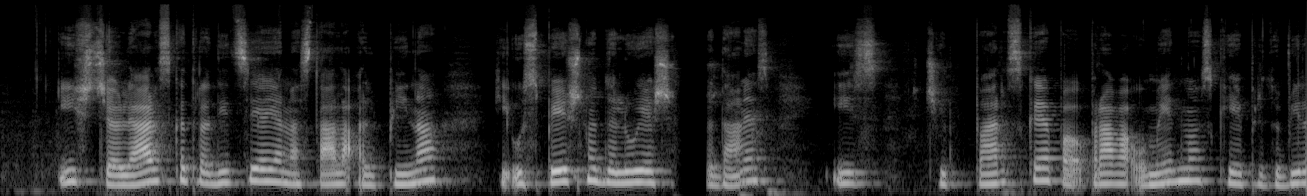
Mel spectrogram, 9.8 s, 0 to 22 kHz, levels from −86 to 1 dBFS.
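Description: Speech runs for about 10 seconds and has three faults close together. Right after "ki uspešno deluje", a call audio freeze starts at 5.05 s and lasts until 5.34 s. The last sound carries on as a fading buzz or hiss. It then drops to silence for about 170 ms. About 254 ms of filler is inserted in all. When the sound resumes, it picks up where it stopped, with nothing lost. This is likely a case of packets arriving late and the jitter buffer running dry. The delay grows by about 254 ms. Soon after, at 5.55 to 5.59 s, the audio skips ahead. Roughly 70 ms of speech is gone. The two sides are joined by only about 8 ms of fill, so the jump is nearly seamless. It points to the buffer discarding audio, cutting the delay by about 50 ms. From 5.84 to 6.40 s, just before "iz čipkarske pa prava", a jitter buffer slow-down follows. The receiver repeats single pitch periods or bits of pauses many times in a row, adding about 52 ms. 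Speech plays at about 92% speed with unchanged pitch. Sounds in that stretch are drawn out, and there may be a slight warble.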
